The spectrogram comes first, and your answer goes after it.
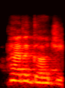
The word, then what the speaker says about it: pedagogy: Yeah, did I get the pronunciation right? Yeah, pedagogy, yeah, and childhood studies.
